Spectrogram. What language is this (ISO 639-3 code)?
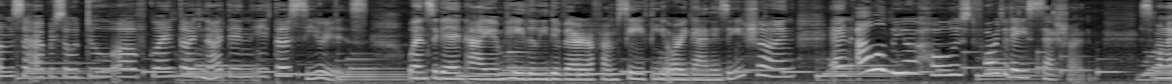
fil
